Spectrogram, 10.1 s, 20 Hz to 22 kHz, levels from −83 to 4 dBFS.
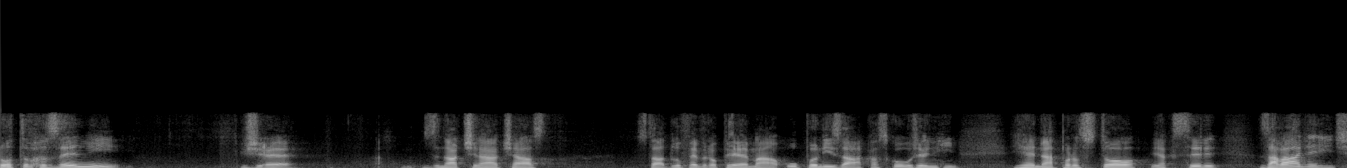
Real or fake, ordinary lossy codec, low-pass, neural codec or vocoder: fake; MP3, 64 kbps; 7.2 kHz; codec, 16 kHz in and 24 kHz out, 0.6 kbps, FocalCodec, streaming, 4096 codes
